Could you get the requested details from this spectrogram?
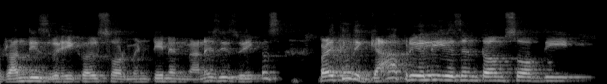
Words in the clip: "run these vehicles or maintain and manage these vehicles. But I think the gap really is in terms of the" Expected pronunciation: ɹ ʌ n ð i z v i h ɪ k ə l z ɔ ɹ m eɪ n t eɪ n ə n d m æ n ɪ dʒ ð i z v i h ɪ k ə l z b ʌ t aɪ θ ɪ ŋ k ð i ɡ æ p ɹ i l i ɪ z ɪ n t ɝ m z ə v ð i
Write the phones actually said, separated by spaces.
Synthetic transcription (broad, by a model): ɹ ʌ n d i z v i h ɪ k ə l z ɔ ɹ m eɪ n t eɪ n ə n d m æ n ɪ dʒ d i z v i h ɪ k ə l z b ʌ t aɪ t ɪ ŋ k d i ɡ æ p ɹ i l i ɪ z ɪ n t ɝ m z ə v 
